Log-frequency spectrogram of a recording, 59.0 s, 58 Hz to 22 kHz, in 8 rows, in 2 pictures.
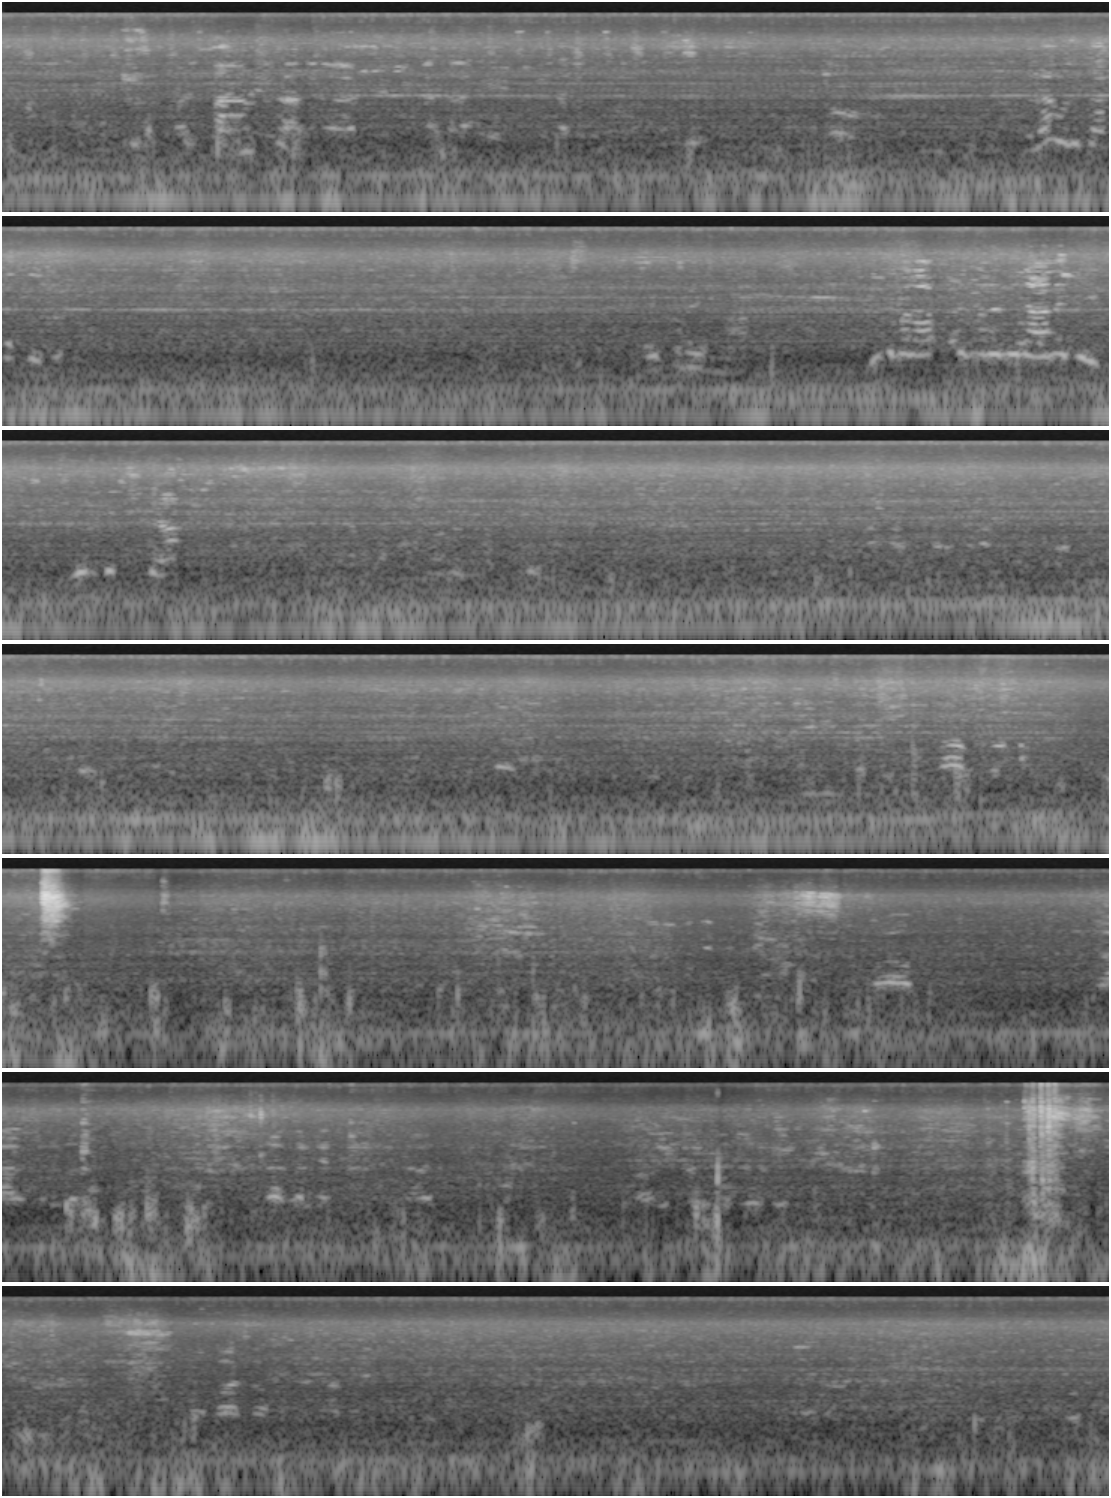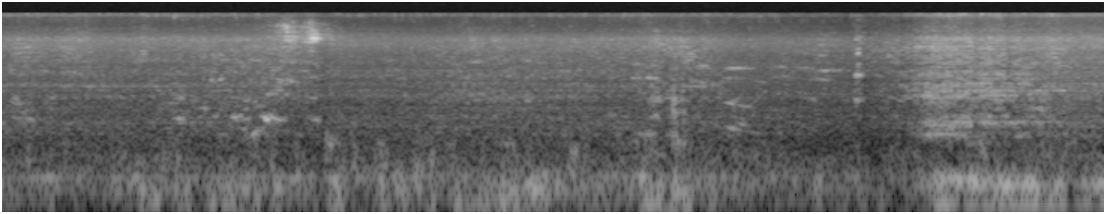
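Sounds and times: van engine and road noise: 0.0 - 59.0.

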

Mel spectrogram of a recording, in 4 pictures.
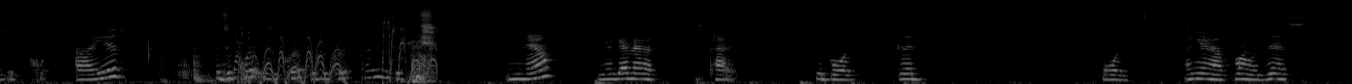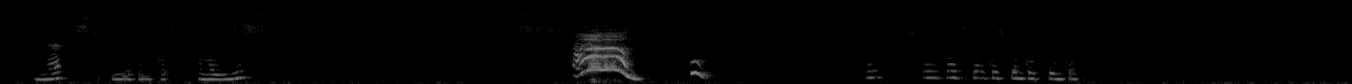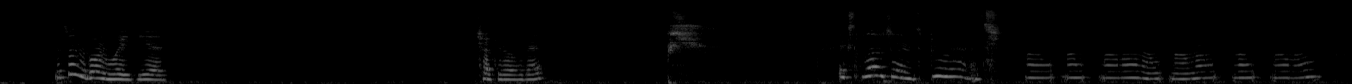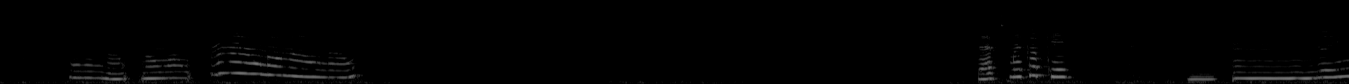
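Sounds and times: soft rustle: 32.2 - 33.6.

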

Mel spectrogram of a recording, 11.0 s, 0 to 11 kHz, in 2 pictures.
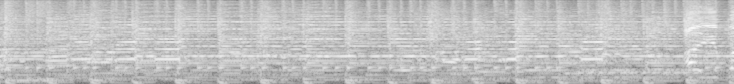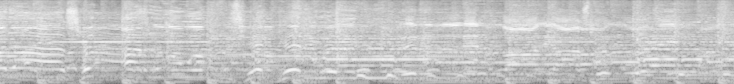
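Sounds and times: live band instrumental music: 7.5 - 9.6
reedy accordion-like melody: 7.5 - 9.8.

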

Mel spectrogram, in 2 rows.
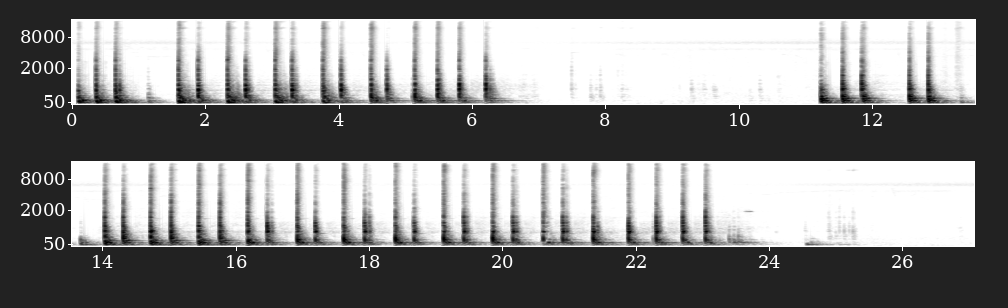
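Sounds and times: hammer striking wooden floor: 0.0 - 6.5, 11.2 - 23.7.

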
